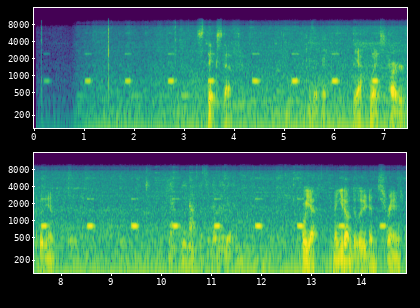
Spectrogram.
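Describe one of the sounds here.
A medical monitor beeps steadily at an even pace.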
